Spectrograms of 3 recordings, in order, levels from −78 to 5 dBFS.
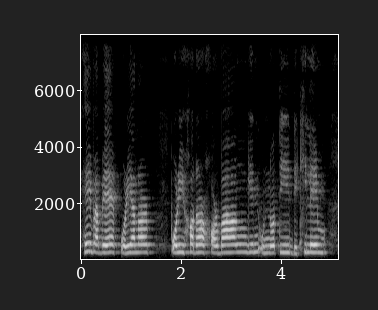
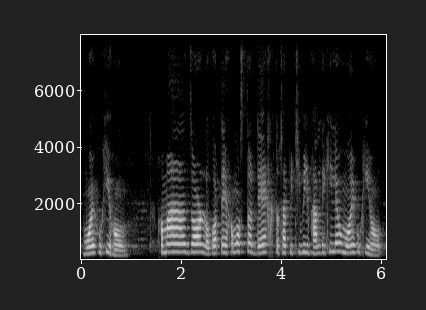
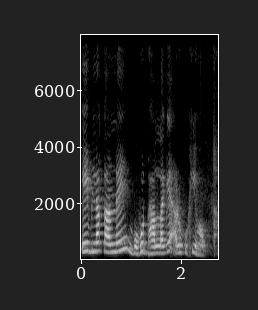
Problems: background sounds at intervals, background conversations at intervals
